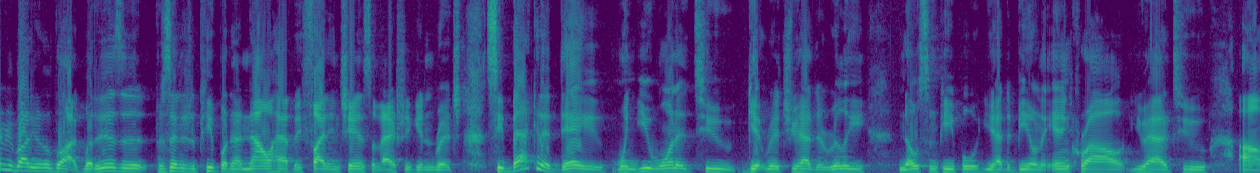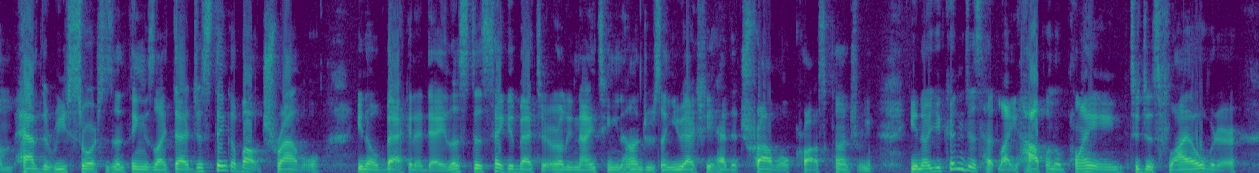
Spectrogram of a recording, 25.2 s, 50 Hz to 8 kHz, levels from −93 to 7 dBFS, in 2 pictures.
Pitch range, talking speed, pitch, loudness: 115-135 Hz, 235 wpm, 125 Hz, -26 LUFS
